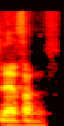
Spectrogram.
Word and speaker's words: Liban: I wonder, is that pronounced Livan because the B is lenited?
